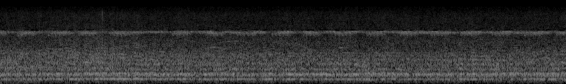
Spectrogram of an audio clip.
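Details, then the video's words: Bees give a continuous dense buzz, an unbroken droning hum with a soft click near the start and otherwise even loudness. "bees therapy relaxing natural buzzing sound"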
